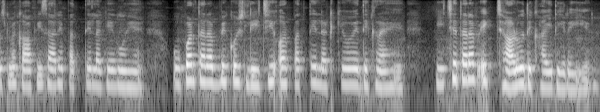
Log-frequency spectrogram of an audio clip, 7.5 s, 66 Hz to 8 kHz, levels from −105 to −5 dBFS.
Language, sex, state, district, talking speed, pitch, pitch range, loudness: Hindi, female, Bihar, Madhepura, 225 wpm, 210 Hz, 200-230 Hz, -20 LUFS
